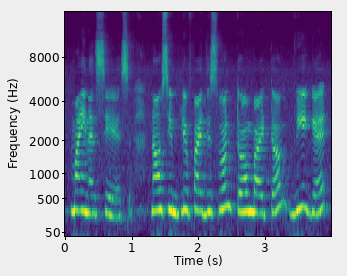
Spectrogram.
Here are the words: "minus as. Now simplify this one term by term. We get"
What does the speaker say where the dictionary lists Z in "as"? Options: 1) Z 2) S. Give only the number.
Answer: 2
